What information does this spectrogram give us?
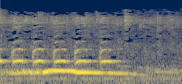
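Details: Zebra dove calling loudly at a rival: a long, low, soft coo that rises slightly and then slowly sinks, overlaid with a few short higher notes at the start.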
